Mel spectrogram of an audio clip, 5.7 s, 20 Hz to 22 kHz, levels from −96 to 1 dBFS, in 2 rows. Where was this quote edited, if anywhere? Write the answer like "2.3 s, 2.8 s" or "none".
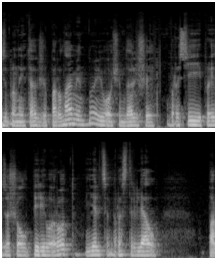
2.1 s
